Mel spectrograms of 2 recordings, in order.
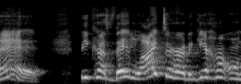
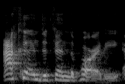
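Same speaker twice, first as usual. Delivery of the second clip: ordinary delivery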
